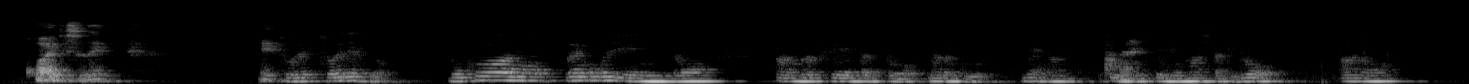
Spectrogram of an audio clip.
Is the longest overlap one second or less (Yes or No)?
Yes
